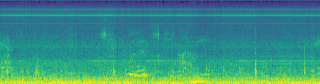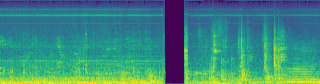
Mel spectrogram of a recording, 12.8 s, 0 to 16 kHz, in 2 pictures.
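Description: Heavy low hum with a steady high whine from a poor-quality 1981 reel-to-reel videotape soundtrack, with faint, muffled voices under it. The sound cuts out completely for a split second near the end, and a voice then comes through more clearly.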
